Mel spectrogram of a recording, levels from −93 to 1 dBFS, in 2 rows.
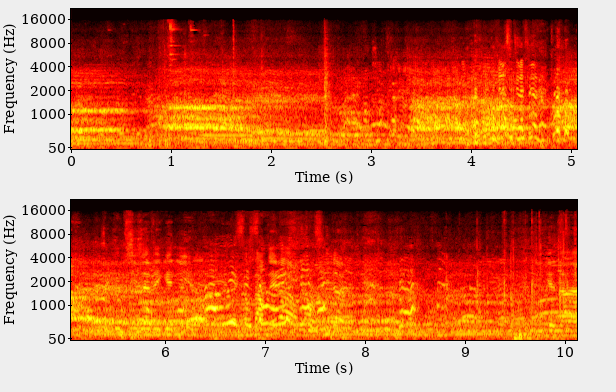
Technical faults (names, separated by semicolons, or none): time-stretched section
